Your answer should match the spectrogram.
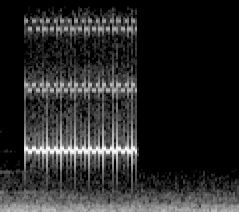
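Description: Mobile phone ringing: one burst, about a second long, of a high, rapidly pulsing electronic ring, starting a quarter of a second in and cutting off suddenly.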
